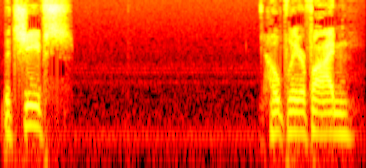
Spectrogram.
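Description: A man's voice: medium pitch, steady tone, slow pace, no echo, studio quality. An American man hosting a sports talk radio show, slightly congested, speaking informally and emphatically and often repeating himself. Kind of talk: sports talk radio commentary with casual asides.

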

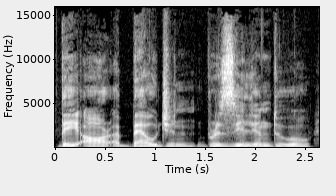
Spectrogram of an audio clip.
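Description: A man hosting a weekly radio highlights show, chatting cheerfully with his co-host and introducing the next segment. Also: a little slow, a little mellow, no echo. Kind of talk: casual chat and scripted show links.

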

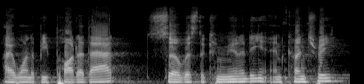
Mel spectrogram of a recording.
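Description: Male, forties, Cambodian accent, medium pitch. Earnest, deliberate delivery of a prepared personal story in second-language English. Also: steady tone, darkish tone. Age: 40s. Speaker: National Guard member telling life story.

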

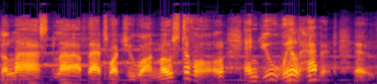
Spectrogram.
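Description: An actor playing a sly, gloating devil who coaxes patiently in slow, insinuating 1950s radio suspense style. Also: male voice, mid-range voice, animated, fairly bright tone, low-quality recording. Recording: 1950 radio broadcast with music behind.

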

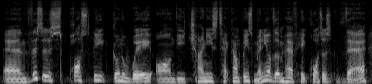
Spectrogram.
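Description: Guy running through the week's market news, dead dry studio sound, steady. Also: mid-range voice, normal speed, no echo. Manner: steady, explanatory with occasional fillers. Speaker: radio presenter. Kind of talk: business news briefing.

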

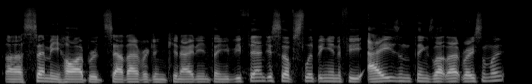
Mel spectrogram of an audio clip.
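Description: A man's voice: medium pitch, little pitch movement, fast, no echo. Radio co-host: man, joking banter, dry close studio mic. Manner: jokey, laughing, enthusiastic.

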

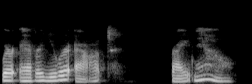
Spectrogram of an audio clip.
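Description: Female meditation guide, low and very slow, soothing, deliberate pauses between phrases. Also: animated, husky, highs cut off.

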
